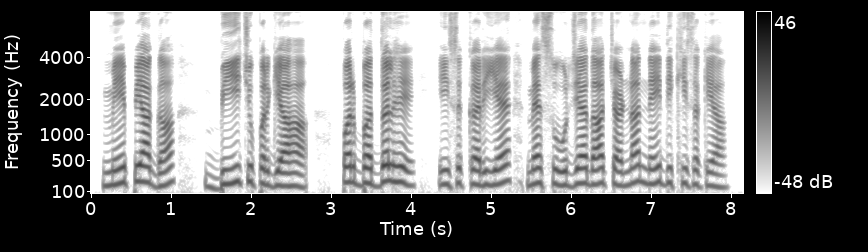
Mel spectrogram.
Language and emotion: Dogri, sad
